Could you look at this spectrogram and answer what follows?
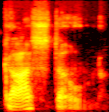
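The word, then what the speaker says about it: Gaston: Watch Disney's BATB for the common mispronunciation. It's France. It's pronounced Gostone. Gostone.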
